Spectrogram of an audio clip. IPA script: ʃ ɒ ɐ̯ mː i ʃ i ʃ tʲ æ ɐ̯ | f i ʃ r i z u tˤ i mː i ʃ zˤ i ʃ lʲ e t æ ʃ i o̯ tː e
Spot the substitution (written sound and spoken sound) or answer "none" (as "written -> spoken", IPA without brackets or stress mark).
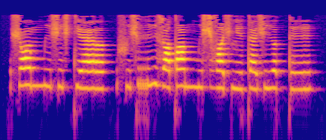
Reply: o̯ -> ɐ̯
